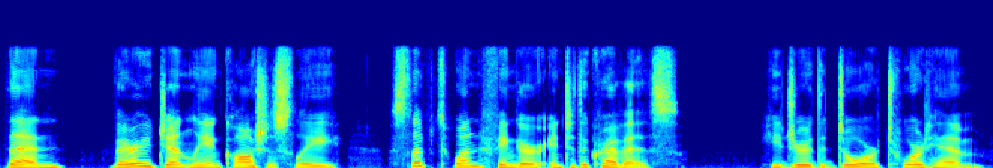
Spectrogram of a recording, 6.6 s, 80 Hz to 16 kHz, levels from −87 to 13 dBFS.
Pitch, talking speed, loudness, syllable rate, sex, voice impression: 210 Hz, 155 wpm, -19 LUFS, 5.3 syllables/s, female, feminine, adult-like, slightly cute, slightly sincere, friendly, slightly elegant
